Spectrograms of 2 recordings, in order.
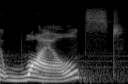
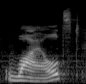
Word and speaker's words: whilst: it's chiefly British okay whilst whilst the st is pronounced so it means while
